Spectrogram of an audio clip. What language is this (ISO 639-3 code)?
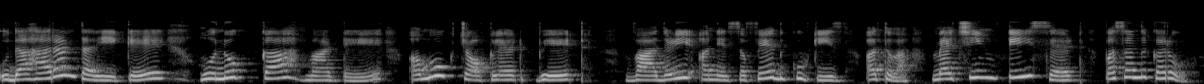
guj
